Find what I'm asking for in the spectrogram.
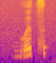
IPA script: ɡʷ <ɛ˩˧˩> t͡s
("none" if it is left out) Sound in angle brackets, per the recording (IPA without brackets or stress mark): ɛ˩˧˩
